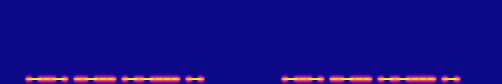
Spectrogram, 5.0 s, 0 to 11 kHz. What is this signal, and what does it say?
Morse code, heard as a keyed tone, about 32 wpm, 700 Hz. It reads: KL7T KL7T
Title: USA Call Signs - 4 Characters - Repeated 2x - 30wpm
